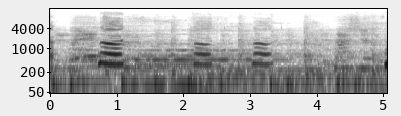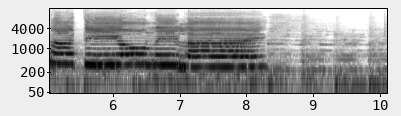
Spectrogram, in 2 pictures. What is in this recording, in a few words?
VOX Back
